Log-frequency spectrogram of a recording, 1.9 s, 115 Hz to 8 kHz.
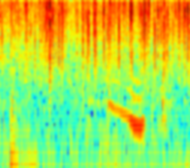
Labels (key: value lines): label: biophony, cascading saw
recorder: SoundTrap 600 or HydroMoth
